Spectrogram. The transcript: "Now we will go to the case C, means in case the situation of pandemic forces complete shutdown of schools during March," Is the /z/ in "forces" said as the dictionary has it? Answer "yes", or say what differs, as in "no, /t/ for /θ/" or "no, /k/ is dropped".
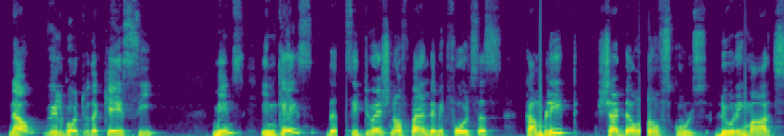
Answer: no, /s/ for /z/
